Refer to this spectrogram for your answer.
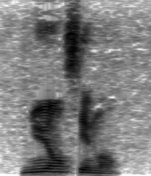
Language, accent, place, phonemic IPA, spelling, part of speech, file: French, France, Lyon, /nɥɑ̃.se.mɑ̃/, nuancément, adverb, LL-Q150 (fra)-nuancément.wav
- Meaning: nuancedly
